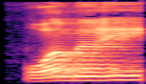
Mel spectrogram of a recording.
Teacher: واو ہونٹوں کی نا تمام گلائی سے ادا کریں گے، جلدی پڑھیں گے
